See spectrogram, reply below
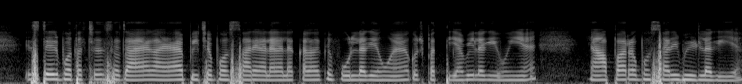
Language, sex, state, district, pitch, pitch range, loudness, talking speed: Hindi, female, Chhattisgarh, Rajnandgaon, 210 Hz, 205-220 Hz, -23 LUFS, 240 wpm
